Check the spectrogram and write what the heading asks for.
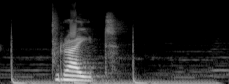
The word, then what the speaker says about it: write: Write. W-R-I-T-E. So what is this word? Write. Do you hear a W sound in this word? You don't, right?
